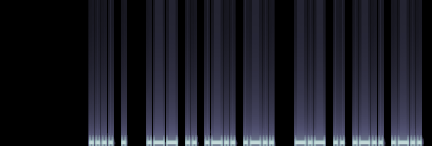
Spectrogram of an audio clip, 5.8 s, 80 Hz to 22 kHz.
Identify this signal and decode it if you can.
Morse code, heard as a keyed tone, about 28 wpm, 700 Hz. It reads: HE WILL KILL
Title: Sentences from Top 1400 Words 28wpm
